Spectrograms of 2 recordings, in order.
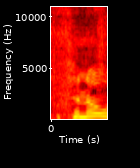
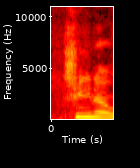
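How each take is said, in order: First: The name begins with a hard K sound. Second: The name begins with a CH sound. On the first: This is the name's original pronunciation. The speaker calls it right. "Kino is the correct pronunciation" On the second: This is how most people in America say it. The speaker calls it wrong. "Chino is what most people call him here in America"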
